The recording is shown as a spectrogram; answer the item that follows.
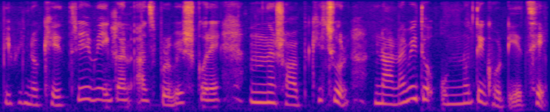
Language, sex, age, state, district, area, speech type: Bengali, female, 30-45, West Bengal, Bankura, urban, spontaneous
